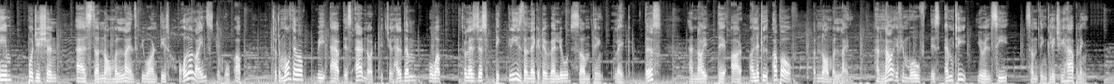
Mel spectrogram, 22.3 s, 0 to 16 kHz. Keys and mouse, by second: 5.6 click, 6.0 click, 6.8 click, 9.3-12.4 shift+drag, 13.8 click, 14.2 click, 14.6 click, 16.1-17.3 shift+drag, 18.3 g, 18.4 x.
